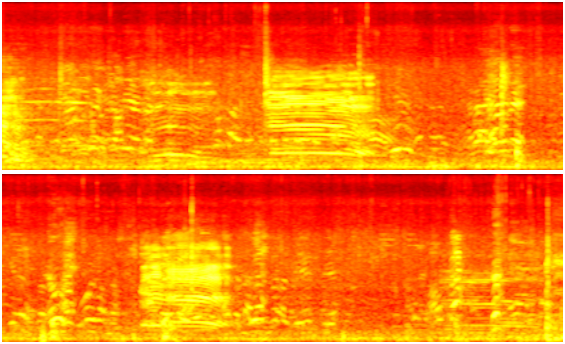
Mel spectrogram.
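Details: Cattle unloading for Qurbani Eid, Bangladesh: two strong, brief bellows about four seconds apart cut through a noisy background of people calling out, knocks and general commotion.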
